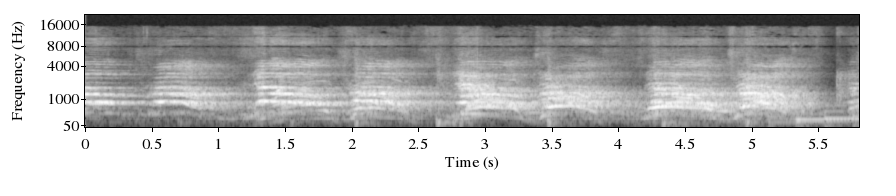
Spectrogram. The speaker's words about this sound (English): So when our request showed that the Seattle Police Department had bought two drones and were looking to buy more, people flocked to a city council meeting in protest. No drones! No drones! That's what you've been hearing.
